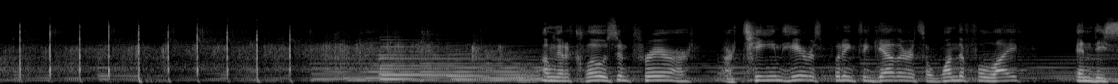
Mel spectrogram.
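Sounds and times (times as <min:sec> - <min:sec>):
group clapping in unison: 0:00.0 - 0:05.0
speech: 0:05.5 - 0:11.1.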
